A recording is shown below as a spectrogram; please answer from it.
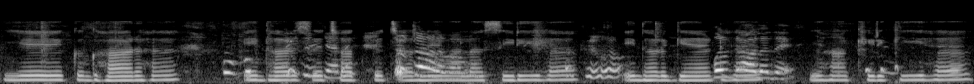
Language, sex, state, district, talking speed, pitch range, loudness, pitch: Hindi, female, Bihar, Katihar, 110 wpm, 195-210 Hz, -19 LUFS, 200 Hz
